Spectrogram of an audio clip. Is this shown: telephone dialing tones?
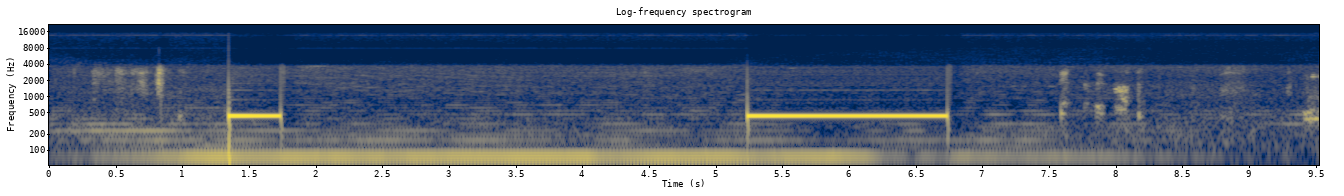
yes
